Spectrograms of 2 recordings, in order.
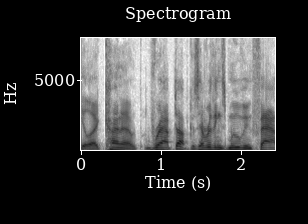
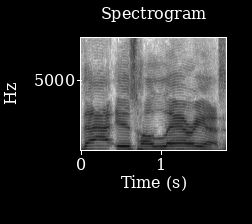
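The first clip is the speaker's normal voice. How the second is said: mocking yell, much higher, louder, slower; 6 semitones higher than usual. Retelling laughing at a man who showed his tattoos, the speaker retells a mocking yell. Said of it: "And so I'm yelling this at him".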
